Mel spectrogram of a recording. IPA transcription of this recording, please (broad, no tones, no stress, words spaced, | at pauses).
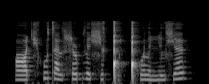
ɑt͡ɕʰutæl ɬə˞blɪ ɕəǃʊ ǃʰʊləɲilɕɛ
